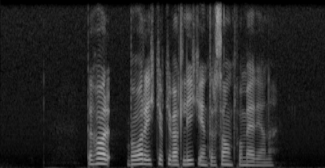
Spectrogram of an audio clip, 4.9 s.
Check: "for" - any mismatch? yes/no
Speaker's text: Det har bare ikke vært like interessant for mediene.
no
